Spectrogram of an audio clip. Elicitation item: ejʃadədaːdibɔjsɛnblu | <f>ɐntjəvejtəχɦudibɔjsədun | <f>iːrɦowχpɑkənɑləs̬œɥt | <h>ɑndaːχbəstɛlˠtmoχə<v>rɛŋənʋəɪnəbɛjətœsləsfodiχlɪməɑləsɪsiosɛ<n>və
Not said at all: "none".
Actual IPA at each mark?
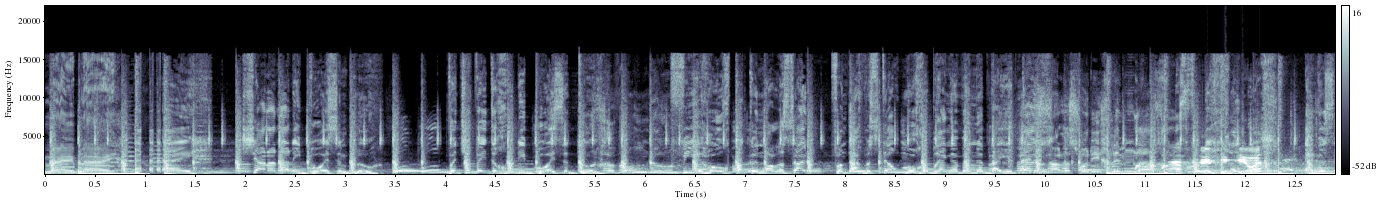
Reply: v, f, f, b, n

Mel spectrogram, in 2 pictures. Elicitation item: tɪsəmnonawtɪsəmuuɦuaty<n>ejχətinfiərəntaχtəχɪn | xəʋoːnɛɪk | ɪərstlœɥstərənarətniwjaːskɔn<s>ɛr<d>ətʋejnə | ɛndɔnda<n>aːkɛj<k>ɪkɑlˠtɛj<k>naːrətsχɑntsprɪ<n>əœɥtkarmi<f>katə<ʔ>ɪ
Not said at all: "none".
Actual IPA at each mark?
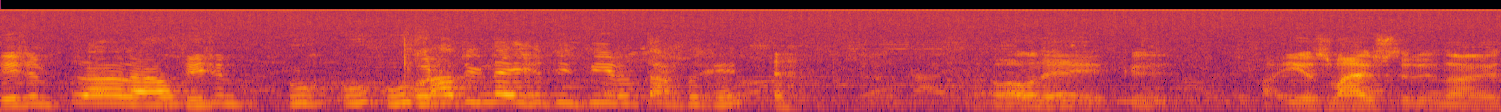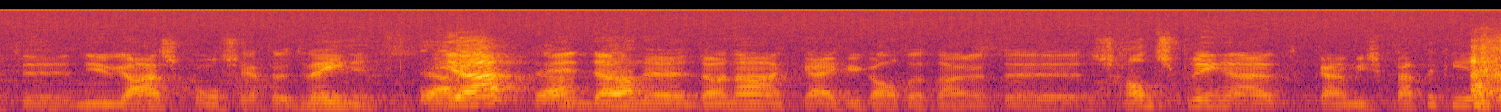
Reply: n, s, t, n, k, t, ŋ, s, k

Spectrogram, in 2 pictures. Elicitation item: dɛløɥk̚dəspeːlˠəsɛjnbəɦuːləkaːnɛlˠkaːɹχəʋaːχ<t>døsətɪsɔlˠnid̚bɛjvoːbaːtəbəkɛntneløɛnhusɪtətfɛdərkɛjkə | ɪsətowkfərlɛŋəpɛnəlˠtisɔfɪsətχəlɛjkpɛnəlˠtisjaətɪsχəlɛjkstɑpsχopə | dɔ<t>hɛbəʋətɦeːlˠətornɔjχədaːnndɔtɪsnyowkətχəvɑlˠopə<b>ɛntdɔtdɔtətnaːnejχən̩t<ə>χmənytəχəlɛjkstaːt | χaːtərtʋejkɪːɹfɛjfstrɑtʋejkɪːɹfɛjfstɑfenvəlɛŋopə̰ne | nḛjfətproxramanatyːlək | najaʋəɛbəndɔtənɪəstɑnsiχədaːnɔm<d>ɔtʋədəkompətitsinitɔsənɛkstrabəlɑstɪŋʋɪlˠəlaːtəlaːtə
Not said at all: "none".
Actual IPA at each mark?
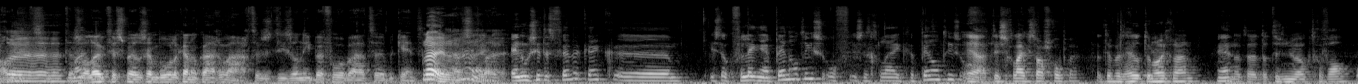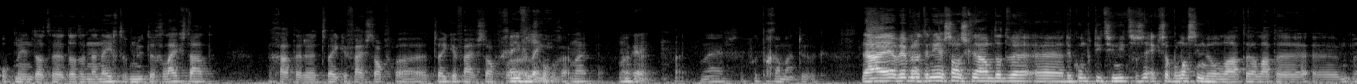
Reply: t, t, m, ə, d

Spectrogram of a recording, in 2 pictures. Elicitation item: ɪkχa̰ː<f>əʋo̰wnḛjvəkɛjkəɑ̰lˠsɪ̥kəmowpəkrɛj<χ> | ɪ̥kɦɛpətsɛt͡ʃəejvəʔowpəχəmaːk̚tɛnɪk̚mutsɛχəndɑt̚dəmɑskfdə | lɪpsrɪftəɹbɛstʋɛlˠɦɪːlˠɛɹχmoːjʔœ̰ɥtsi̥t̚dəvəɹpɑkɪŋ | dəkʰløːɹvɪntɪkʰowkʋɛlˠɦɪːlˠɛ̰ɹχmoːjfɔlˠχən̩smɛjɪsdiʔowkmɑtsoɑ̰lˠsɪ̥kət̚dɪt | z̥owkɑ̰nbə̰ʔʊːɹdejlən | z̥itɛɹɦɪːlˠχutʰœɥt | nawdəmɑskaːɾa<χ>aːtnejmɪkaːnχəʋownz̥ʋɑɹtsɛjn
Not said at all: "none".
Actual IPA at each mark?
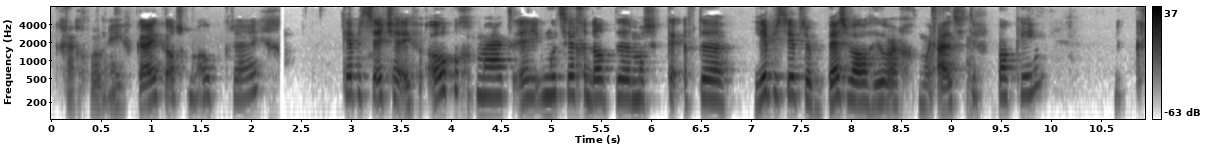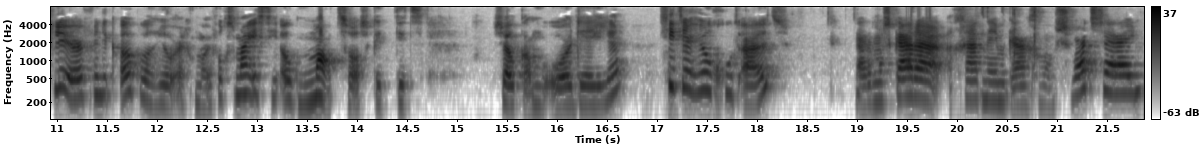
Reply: χ, χ, χ

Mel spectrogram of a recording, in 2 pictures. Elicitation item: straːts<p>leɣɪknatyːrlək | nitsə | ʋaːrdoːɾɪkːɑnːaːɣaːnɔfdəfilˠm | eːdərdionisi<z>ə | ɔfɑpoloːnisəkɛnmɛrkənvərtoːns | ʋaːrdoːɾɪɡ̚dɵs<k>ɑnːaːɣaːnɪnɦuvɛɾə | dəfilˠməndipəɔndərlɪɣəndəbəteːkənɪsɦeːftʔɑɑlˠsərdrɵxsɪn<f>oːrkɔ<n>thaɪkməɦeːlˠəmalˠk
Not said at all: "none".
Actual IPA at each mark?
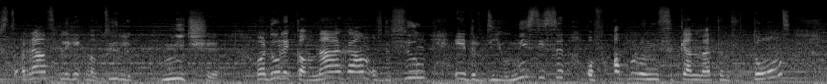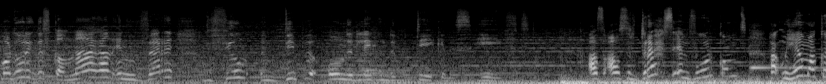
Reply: p, s, k, v, m

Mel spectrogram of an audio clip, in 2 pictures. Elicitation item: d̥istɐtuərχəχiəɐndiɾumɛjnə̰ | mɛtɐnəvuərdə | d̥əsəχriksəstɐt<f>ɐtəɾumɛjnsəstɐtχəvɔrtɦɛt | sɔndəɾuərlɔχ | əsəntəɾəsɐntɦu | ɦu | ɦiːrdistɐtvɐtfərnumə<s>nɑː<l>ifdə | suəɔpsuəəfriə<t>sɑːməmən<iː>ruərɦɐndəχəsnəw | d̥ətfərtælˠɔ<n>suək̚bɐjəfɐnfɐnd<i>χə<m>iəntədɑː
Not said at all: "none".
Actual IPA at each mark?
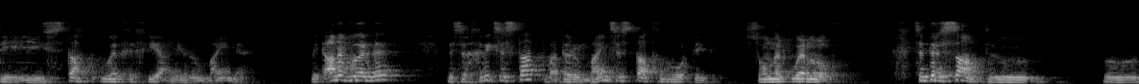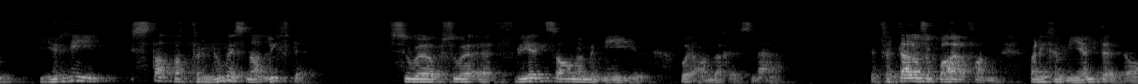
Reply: v, s, l, t, iː, n, i, m

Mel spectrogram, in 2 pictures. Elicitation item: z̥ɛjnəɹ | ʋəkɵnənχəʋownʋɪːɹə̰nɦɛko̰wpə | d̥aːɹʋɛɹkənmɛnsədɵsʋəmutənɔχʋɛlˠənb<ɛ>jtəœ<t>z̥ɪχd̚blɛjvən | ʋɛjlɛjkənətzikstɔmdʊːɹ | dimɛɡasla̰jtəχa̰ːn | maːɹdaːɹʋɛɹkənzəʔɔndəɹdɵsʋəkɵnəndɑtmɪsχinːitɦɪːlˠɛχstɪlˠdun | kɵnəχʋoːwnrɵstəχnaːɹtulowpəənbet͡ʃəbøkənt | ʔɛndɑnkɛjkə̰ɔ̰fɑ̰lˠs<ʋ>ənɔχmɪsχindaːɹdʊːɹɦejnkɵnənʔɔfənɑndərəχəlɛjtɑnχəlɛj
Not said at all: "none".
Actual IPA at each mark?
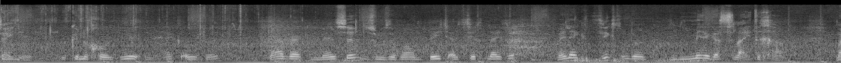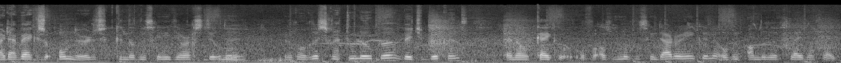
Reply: e, t, ʋ

